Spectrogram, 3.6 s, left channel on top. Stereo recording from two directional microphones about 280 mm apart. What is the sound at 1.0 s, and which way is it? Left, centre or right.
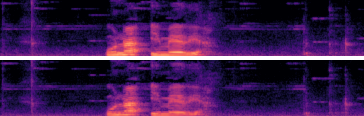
Speech, left.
